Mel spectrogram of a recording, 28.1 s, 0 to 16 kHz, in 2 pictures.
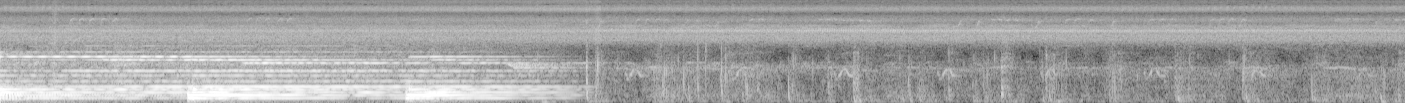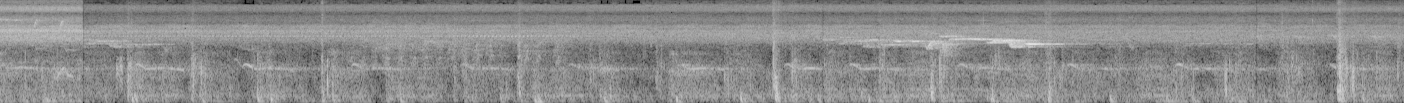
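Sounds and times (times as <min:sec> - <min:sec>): high insect drone: 0:00.0 - 0:14.9
footsteps on a trail: 0:05.7 - 0:28.0.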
